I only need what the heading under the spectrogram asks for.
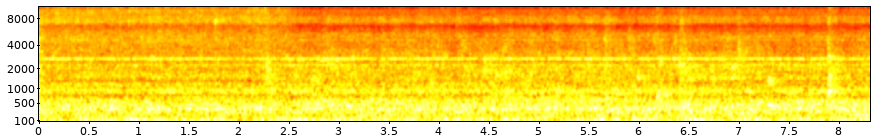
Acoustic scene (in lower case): restroom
